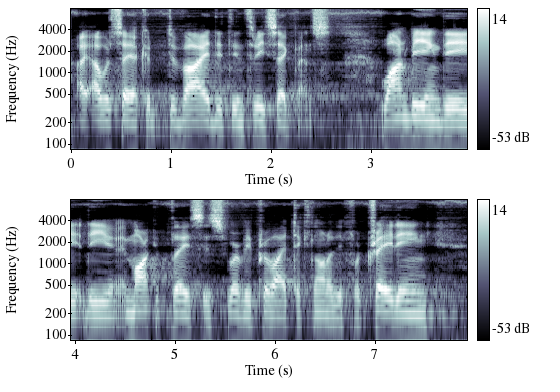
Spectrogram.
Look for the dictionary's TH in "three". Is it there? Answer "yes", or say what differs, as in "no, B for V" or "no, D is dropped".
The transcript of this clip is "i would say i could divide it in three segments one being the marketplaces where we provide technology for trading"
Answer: yes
